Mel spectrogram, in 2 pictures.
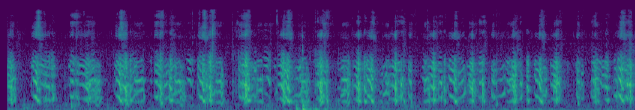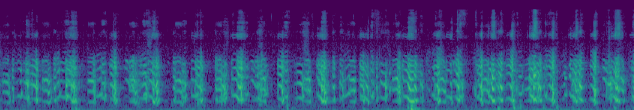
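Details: Litter of ten-day-old Rhodesian Ridgeback puppies feeding eagerly at their mother's teats: a constant busy chorus of tiny squeaks, grunts and suckling noises, with a low steady hum in the background.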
